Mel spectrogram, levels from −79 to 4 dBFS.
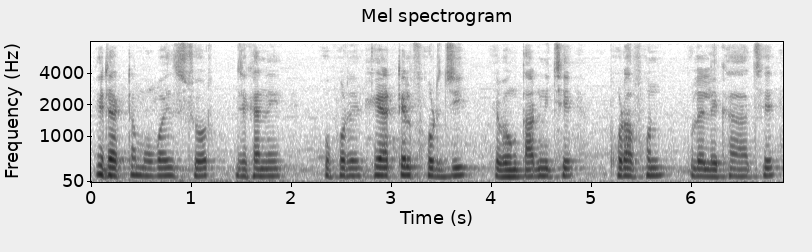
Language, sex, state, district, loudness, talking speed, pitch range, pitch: Bengali, male, West Bengal, Paschim Medinipur, -19 LUFS, 140 wpm, 155-165 Hz, 160 Hz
